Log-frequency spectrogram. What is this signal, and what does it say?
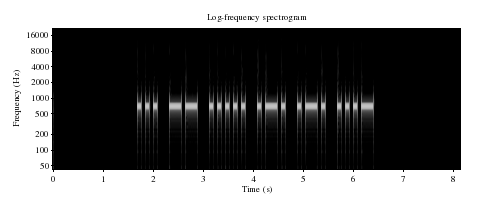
Morse code, heard as a keyed tone, about 15 wpm, 700 Hz. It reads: SM5RRV
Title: DXCC-100 Call Signs - 6 Characters - Repeated 3x - 15wpm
